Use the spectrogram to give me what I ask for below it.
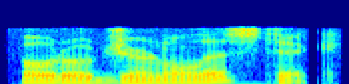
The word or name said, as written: photojournalistic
